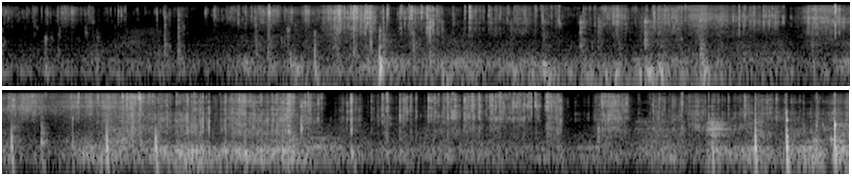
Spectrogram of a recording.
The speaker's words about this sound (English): This one is called Mouth Sounds, Inaudible Whispers, and Crinkles ASMR by Cosmic Tingles ASMR channel.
